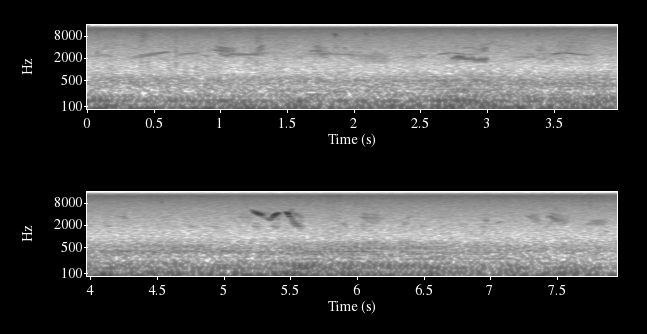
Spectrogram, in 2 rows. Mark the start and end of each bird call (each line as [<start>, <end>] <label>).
[0.00, 3.80] Red-billed Leiothrix (Leiothrix lutea)
[5.20, 5.60] Eurasian Skylark (Alauda arvensis)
